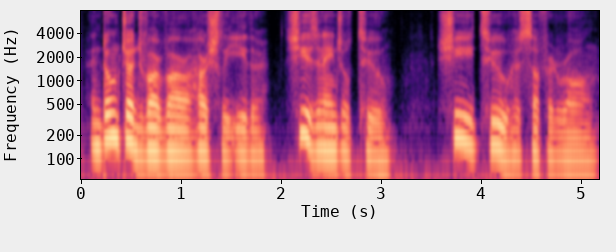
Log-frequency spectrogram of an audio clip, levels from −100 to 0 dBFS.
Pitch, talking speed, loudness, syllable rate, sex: 120 Hz, 185 wpm, -18 LUFS, 5.4 syllables/s, male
